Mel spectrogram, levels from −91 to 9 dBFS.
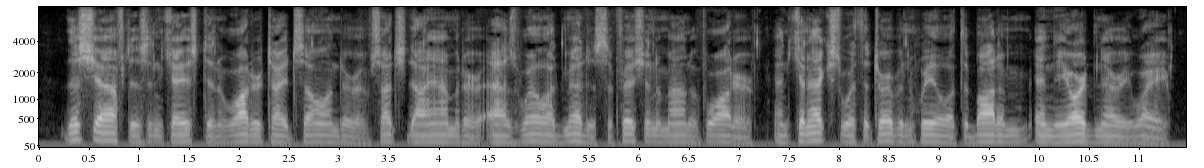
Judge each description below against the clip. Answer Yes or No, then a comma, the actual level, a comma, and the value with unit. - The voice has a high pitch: No, low, 100 Hz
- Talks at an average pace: Yes, average, 175 wpm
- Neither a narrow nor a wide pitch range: No, narrow, 1.7 semitones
